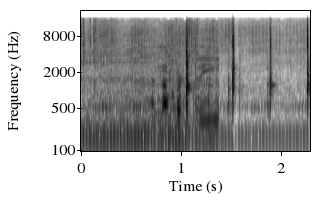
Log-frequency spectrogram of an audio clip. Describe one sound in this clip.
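Split firewood logs knock and clatter together as they are handled.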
